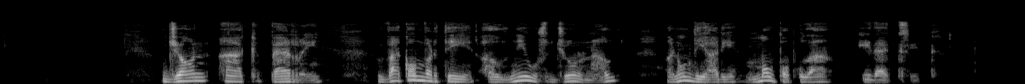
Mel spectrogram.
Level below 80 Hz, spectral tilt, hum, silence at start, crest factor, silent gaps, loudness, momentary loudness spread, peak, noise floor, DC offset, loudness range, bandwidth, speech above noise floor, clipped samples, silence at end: -64 dBFS; -5.5 dB/octave; none; 1.65 s; 22 dB; none; -28 LUFS; 15 LU; -8 dBFS; -63 dBFS; under 0.1%; 3 LU; 8 kHz; 36 dB; under 0.1%; 0.9 s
